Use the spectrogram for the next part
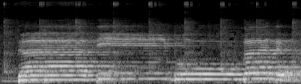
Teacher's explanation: huruf da ini juga terdapat pada hukum Qalqalah yang artinya harus dipantulkan · ujung lidah menyentuh gigi seri bagian atas yang berdekatan dengan busi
